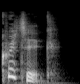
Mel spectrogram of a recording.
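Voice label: "critic", British English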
